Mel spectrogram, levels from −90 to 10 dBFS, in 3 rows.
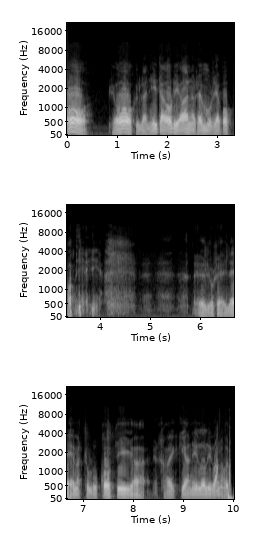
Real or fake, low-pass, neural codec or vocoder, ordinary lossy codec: fake; 10.8 kHz; vocoder, 24 kHz, 100 mel bands, Vocos; none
